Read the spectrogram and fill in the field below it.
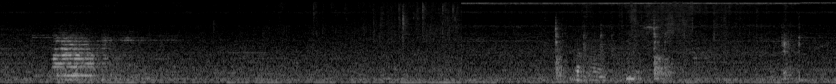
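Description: Lentil fritters (bora) frying until crisp in oil, a soft continuous sizzle under faint background noise, with a few sharp clinks and scrapes of a utensil near the end and brief tonal sounds early on.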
